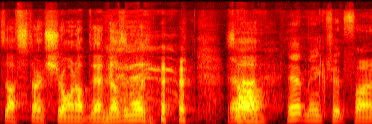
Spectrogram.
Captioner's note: laughs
